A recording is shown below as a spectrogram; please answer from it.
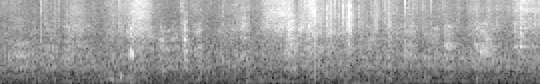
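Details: Female Shetland Sheepdogs roughhousing together in a backyard on a blustery March morning; breathy panting and short whimpering bursts come in quick irregular clusters over steady gusting wind.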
